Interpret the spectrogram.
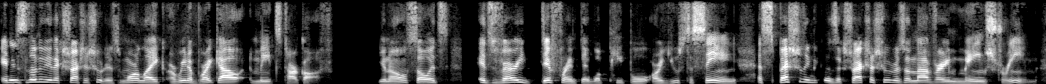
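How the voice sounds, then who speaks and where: A man's voice: fairly high pitch, moderate pace, dry recording, studio quality. A man co-hosting a casual gaming podcast, talking emphatically and repeating his points for stress. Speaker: podcast co-host.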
